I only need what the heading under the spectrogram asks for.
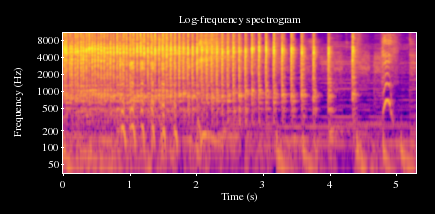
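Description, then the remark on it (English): A prize wheel is spun in a radio contest to pick the day's game, with a rapid, loud ratcheting of clicks that gradually slow and spread apart as it winds down, while voices murmur faintly underneath. “do you want to spin the wheel and see what game you're going to play today?”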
